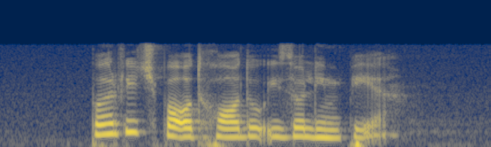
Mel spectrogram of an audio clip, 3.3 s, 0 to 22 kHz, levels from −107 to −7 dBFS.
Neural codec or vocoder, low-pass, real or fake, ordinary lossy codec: none; 7.2 kHz; real; none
